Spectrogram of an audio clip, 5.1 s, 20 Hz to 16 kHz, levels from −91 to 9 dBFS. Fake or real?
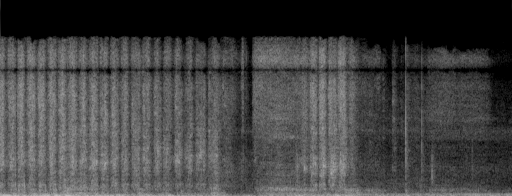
fake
